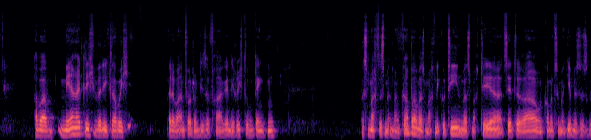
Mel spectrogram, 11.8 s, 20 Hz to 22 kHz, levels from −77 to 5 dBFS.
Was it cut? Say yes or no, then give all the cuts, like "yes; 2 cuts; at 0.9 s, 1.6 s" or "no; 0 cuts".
no; 0 cuts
